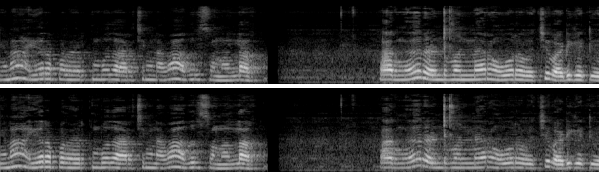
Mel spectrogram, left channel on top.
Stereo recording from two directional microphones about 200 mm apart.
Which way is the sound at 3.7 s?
35° left (ahead or behind).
